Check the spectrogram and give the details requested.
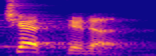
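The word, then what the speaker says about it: Inter caetera: Se escreve coetera, se pronuncia cetera.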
